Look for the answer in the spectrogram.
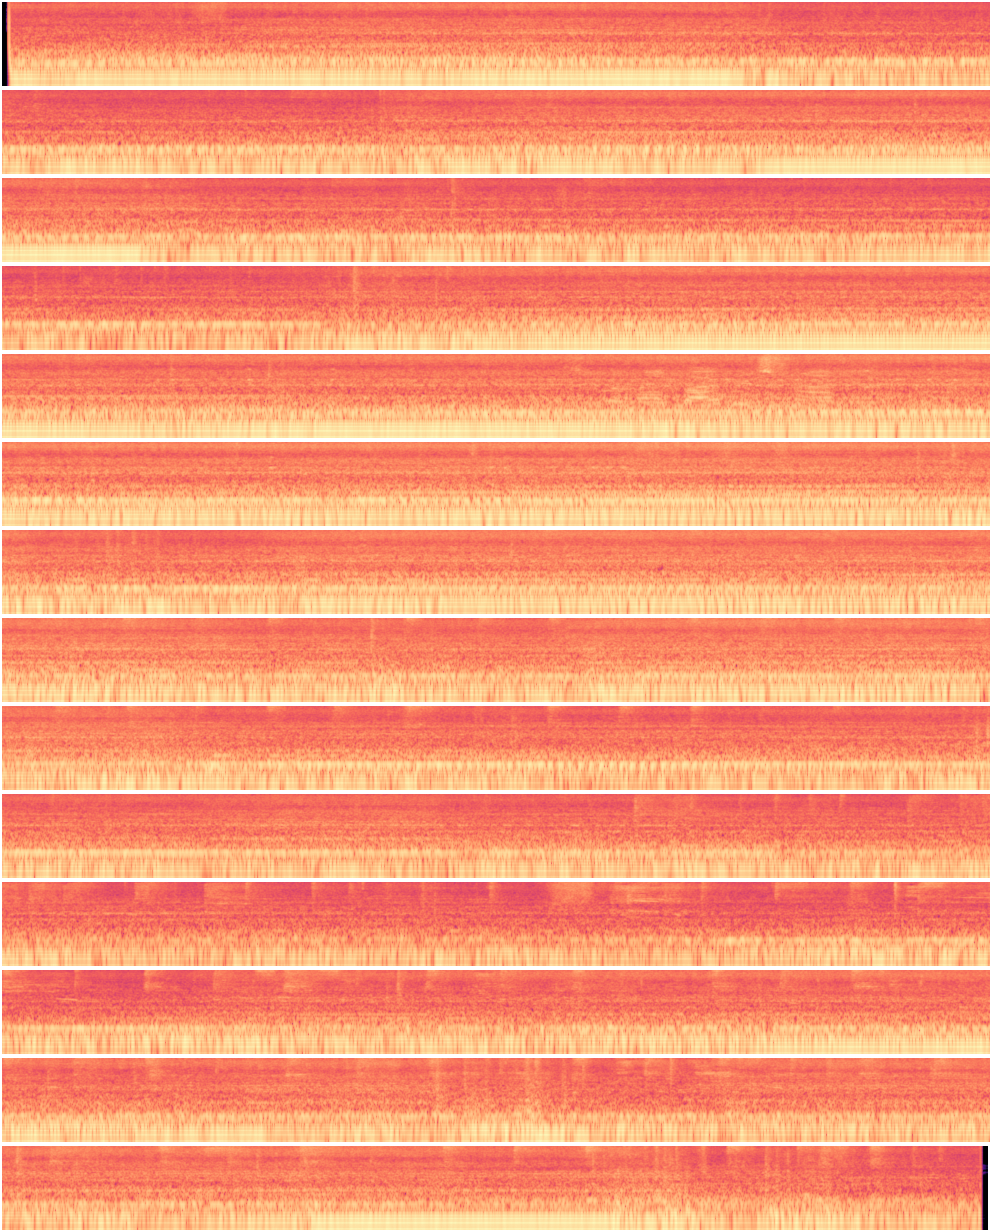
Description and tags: INT. TOURIST BUS
The interior of a tourist bus driving down a highway. There a few bumps in the road.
